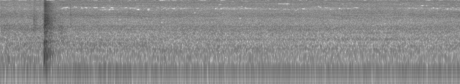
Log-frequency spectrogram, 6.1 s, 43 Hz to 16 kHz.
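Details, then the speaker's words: APC Smart-UPS 1500 sinewave inverter, modified with shunt wires and 6-gauge wire, under about 1430 W heater load from a 24 V battery at roughly 75 A: a clunk, then a strong steady low hum; owner suspects the battery cell connections straining. "that's actually the battery humming if you can hear that probably what it is the connections to the cells straining out a bit"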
